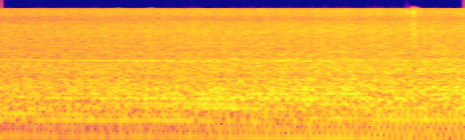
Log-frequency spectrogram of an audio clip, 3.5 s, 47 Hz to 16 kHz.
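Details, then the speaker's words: 2009 Toyota Tacoma 4.0L V6 with misfires on cylinders 2, 4 and 6 from a restricted exhaust or bad cat on bank 2. With the oxygen sensor removed it gives a loud, raspy idle and hiss through the open port. A misfire at startup went away. "starting the engine but uh everything went away and you gotta have now we got a problems you know we got that sensor removed from there so that is a problem"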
